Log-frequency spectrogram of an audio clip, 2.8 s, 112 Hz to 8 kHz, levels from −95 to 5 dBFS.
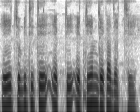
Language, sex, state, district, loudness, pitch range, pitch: Bengali, male, Assam, Hailakandi, -16 LUFS, 130-150 Hz, 140 Hz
